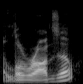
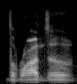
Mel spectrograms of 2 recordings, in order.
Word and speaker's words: Lorenzo: my name is Lorenzo all right that was pretty close I didn't want to butcher too badly uh don't worry I've heard Lorenzo laronzo yeah I don't really mind how you say it well you brought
